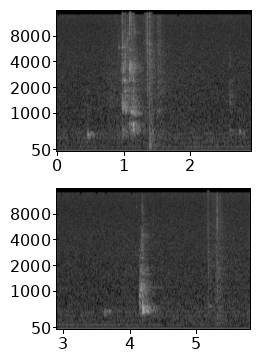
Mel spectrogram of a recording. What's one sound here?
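A blender jar clatters and clicks onto its base.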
